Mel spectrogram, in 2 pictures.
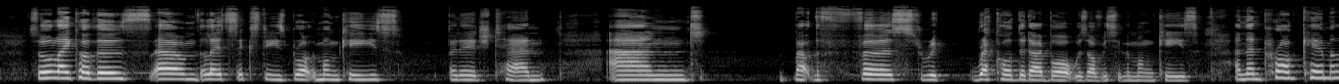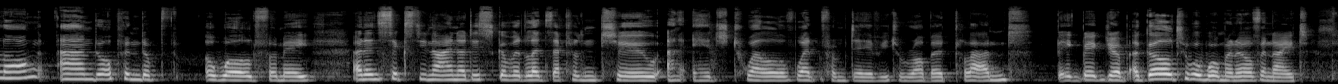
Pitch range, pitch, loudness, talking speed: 190-235 Hz, 215 Hz, -21 LUFS, 145 wpm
